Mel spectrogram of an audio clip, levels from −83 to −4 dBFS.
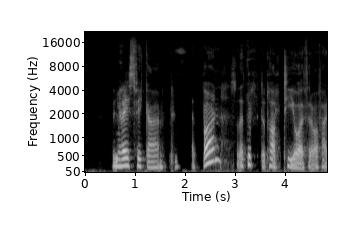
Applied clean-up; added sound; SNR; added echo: neural mask model Resemble Enhance denoiser.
